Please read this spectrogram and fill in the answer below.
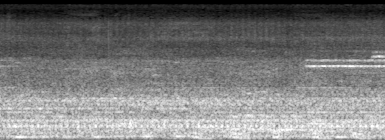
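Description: Steady low background rumble and hiss, unchanging throughout, with a faint thin high tone coming in near the end.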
